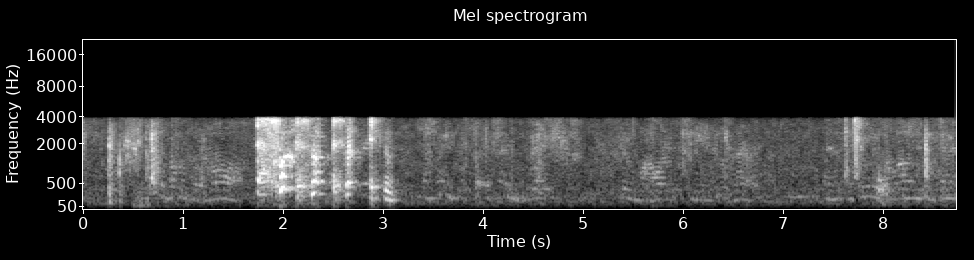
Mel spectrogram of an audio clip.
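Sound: coughing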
